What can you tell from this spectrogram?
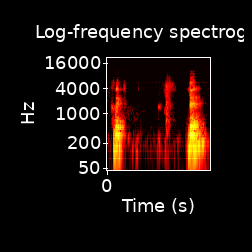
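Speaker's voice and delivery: ordinary talk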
